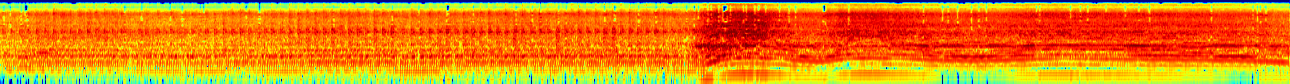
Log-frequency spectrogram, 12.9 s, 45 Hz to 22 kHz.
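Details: After carb cleaning, carb kit and trigger modification so throttle fully opens and closes, Craftsman (MTD) B2000 25cc two-stroke blower (had "wont stay running"): high buzz drops, wavers briefly, settles to smooth idle about 2700 rpm (~7400 WOT); fixed, running normally.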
